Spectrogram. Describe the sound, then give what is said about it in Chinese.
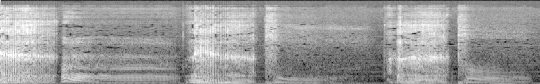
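A voice imitates the heavy snoring of a man worn out from training, asleep while hugging an iron ball: a few rough, breathy rasps alternate with drawn-out, wavering voiced snores in a loud, uneven rhythm. “就睡的时候避免不了打鼾，陆德明这呼噜可就起来了。”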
